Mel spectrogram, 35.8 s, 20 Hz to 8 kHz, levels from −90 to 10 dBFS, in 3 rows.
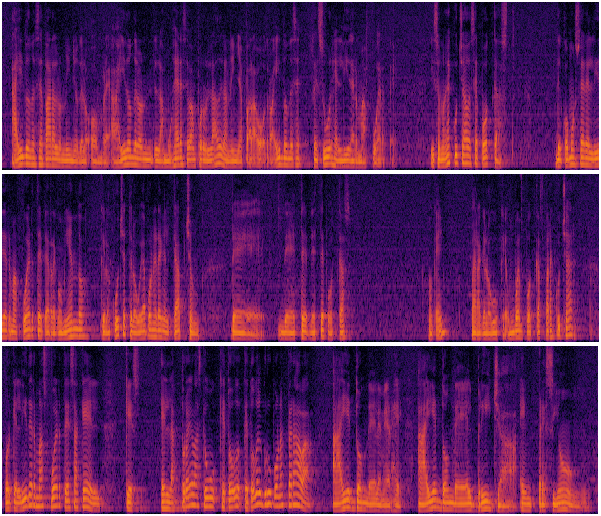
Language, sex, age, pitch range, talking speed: Spanish, male, 30-49, 95-125 Hz, 190 wpm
